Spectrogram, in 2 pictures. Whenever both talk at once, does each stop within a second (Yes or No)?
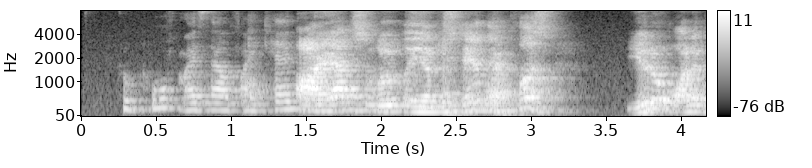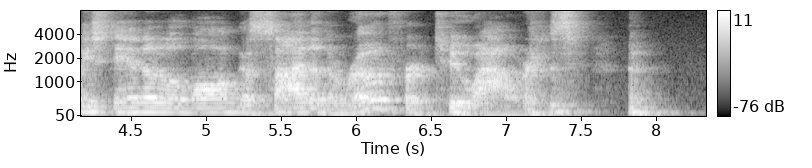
No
